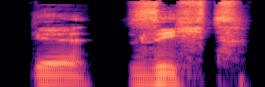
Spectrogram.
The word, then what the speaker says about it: Gesicht: Aber es gibt auch ähm, Wörter, die werden auf der hinteren Silbe ähm, betont, wie zum Beispiel Gesicht.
